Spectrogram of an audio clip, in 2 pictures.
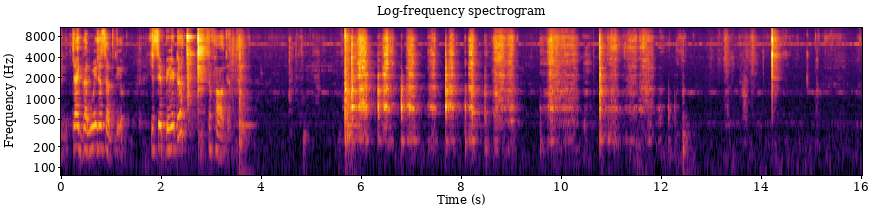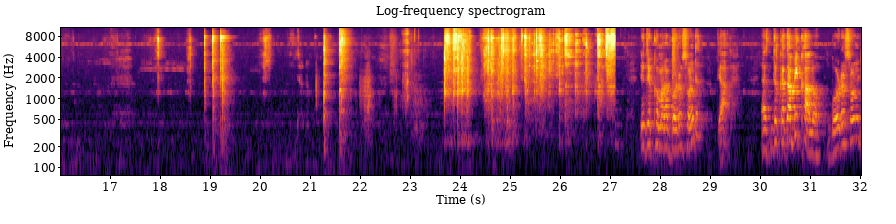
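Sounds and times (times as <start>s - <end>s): spoon scraping sticky mixture in pan: 5.8s - 12.4s.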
